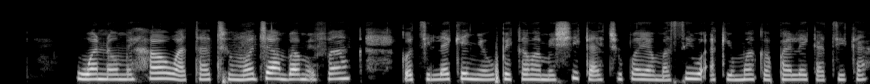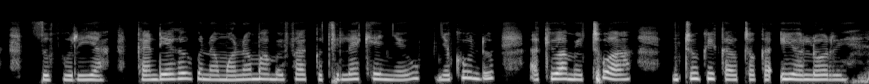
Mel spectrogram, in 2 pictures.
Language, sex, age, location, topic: Swahili, female, 18-24, Nakuru, agriculture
